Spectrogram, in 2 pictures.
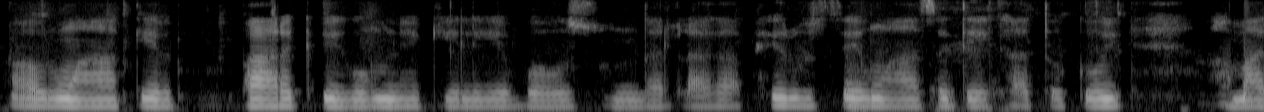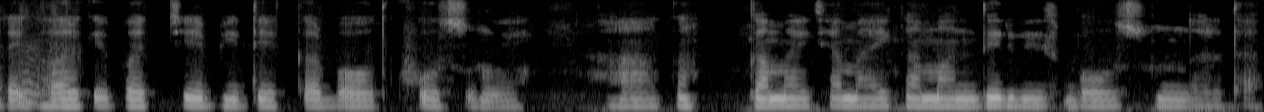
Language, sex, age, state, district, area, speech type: Hindi, female, 30-45, Uttar Pradesh, Ghazipur, rural, spontaneous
